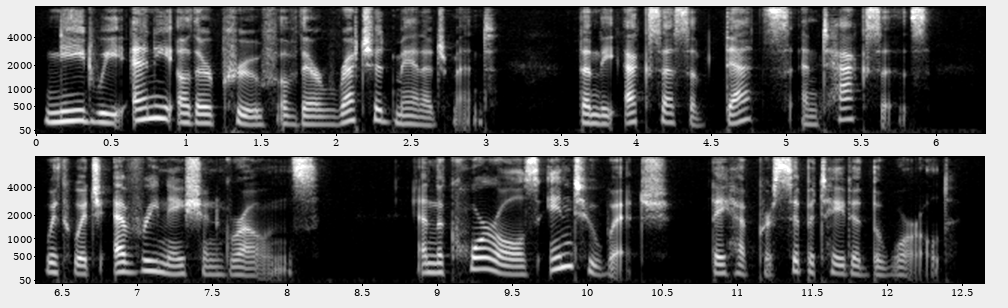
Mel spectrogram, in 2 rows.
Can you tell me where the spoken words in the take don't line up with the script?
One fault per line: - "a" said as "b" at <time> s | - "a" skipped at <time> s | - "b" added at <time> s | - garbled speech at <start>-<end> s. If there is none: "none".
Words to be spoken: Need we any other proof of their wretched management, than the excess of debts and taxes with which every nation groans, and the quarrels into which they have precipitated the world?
none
